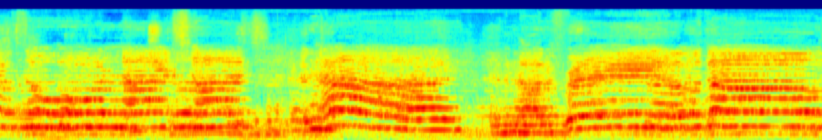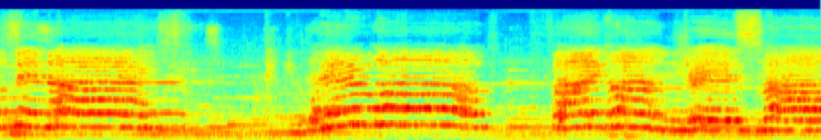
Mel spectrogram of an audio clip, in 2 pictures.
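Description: A group of young girls singing a pop ballad together over a recorded backing track, in sung phrases of held notes with short breaks between them.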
